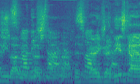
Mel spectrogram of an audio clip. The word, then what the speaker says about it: Svadhisthana: Svadhisthana.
